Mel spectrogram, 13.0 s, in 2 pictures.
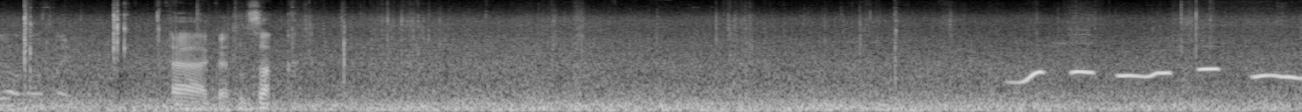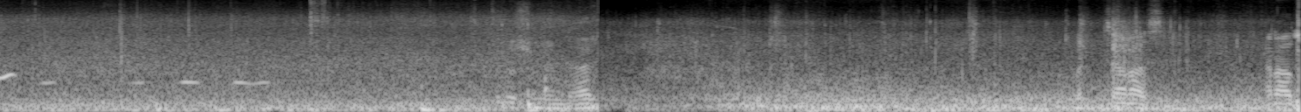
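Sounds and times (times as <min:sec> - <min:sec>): wind rushing on microphone: 0:00.0 - 0:13.0
person whistling a tune: 0:05.1 - 0:07.9.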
